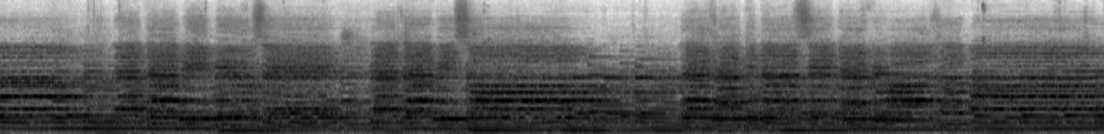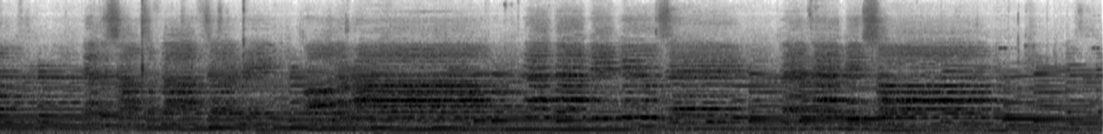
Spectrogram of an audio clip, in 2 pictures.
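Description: Mixed choir of male and female voices singing in harmony, holding chords in several parts at once.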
